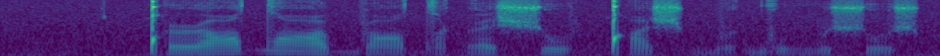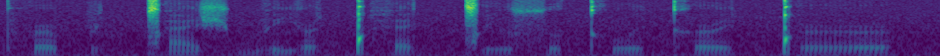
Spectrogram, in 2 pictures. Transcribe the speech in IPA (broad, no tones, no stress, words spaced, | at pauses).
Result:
ǃə˞ɪ̯ dˤæʊ̯bə˞ɪ̯dˤɪɡɛ ʃuǃɑʃ bəɡuɦuʃ uʃpʰə˞pɪ ǀæʃbɪjə˞ǃʰɛ ǀisʷɛkʰuɪ̯kʰə˞ɪ̯ ǃə˞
